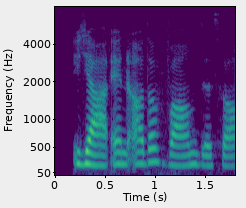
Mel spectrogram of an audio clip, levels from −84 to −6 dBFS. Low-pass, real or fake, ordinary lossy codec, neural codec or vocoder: 7.2 kHz; fake; none; codec, 16 kHz, 0.5 kbps, X-Codec, HuBERT features, trained on LibriSpeech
